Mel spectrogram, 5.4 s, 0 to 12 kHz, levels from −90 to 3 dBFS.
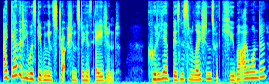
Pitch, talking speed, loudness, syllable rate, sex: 210 Hz, 200 wpm, -18 LUFS, 6.7 syllables/s, female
